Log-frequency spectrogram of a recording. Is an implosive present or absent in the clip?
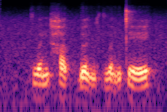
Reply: present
